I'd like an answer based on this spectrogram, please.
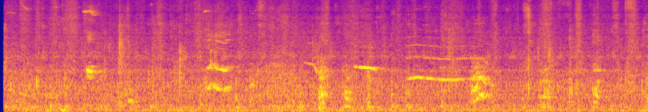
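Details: Hungry young springer spaniel puppies from a large litter, the noon group waiting at feeding time for their mother. Several short thin whines and squeaks, some rising, others sliding down, scattered over a steady background hiss.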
